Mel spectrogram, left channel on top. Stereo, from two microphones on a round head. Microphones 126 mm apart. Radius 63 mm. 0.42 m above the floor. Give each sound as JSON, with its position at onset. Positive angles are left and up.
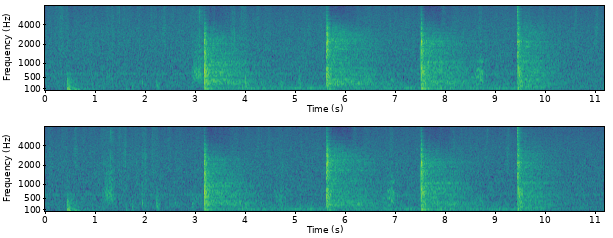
{"t": 0.4, "sound": "a thud", "side_deg": -55, "distance_m": 1.3}
{"t": 3.2, "sound": "hammering", "side_deg": -10, "distance_m": 1.7}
